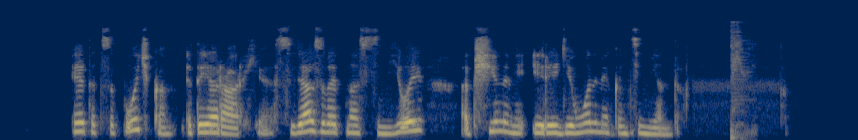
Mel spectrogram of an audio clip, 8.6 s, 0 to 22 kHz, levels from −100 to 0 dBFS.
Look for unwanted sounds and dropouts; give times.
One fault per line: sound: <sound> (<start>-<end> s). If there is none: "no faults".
sound: thud (7.3-7.6 s)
